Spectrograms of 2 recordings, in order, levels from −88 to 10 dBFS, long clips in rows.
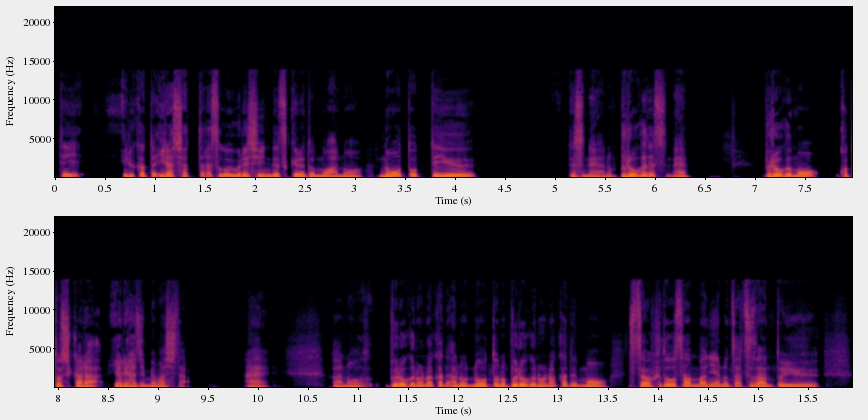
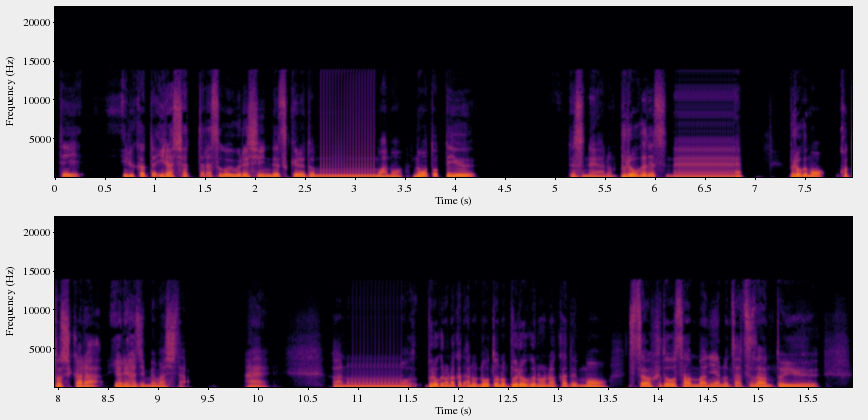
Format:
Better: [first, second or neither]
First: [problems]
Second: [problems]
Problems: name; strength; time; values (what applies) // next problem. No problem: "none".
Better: first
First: none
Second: audio freezing; at 2.5 s for 0.5 s, at 6 s for 0.5 s and at 11 s for 0.5 s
